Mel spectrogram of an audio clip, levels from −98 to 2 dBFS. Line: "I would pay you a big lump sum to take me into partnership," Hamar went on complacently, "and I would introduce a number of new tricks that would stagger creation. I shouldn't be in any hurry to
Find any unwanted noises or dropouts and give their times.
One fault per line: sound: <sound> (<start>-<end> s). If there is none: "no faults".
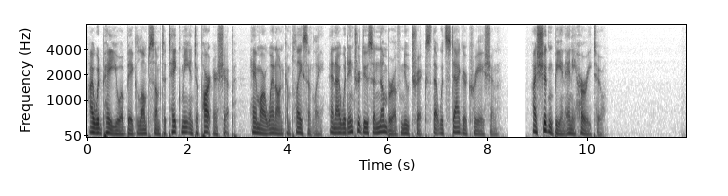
no faults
